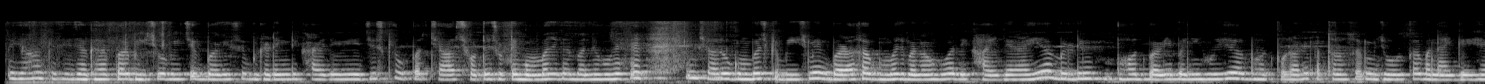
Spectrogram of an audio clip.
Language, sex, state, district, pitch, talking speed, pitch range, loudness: Hindi, female, Maharashtra, Chandrapur, 240 Hz, 220 wpm, 230-250 Hz, -14 LUFS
